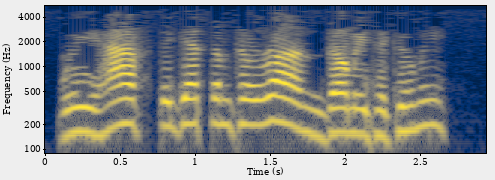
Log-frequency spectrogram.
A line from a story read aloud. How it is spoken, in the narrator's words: Kring shouted to his friend as they galloped clear of the massed Seergai regiments again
